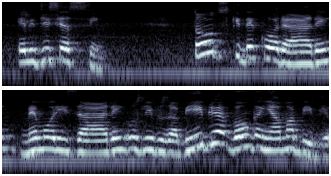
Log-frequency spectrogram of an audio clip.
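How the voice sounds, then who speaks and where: Speaking at a moderate pace, a woman has a fairly high pitch and a dark, mellow tone. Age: 60s. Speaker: grandmother telling Bible stories. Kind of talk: religious storytelling talk.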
